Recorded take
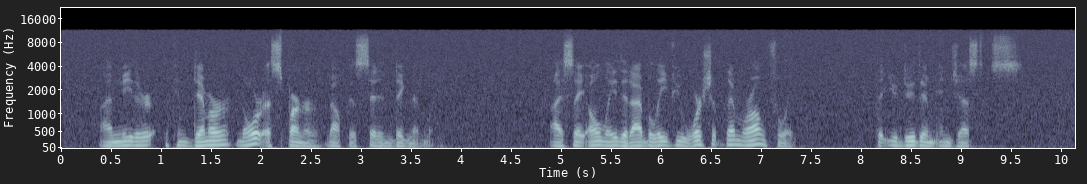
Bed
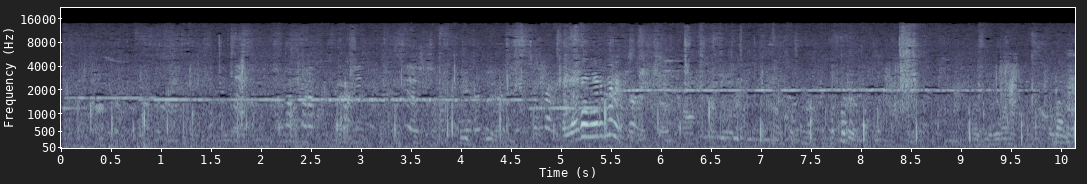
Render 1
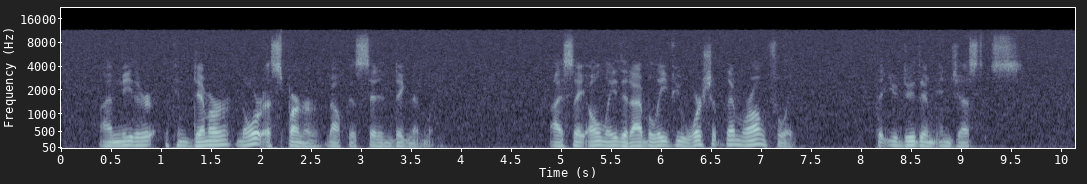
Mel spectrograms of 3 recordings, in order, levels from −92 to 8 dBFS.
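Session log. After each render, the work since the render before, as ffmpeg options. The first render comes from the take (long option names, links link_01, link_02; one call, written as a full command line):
ffmpeg -i in.wav -af "afftdn=noise_reduction=6:noise_floor=-39" out.wav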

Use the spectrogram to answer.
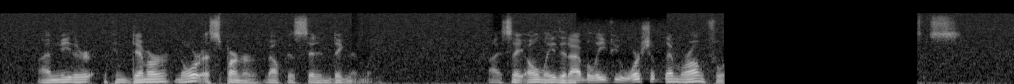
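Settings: ffmpeg -i in.wav -filter_complex "[0:a]asettb=1/sr,asplit=3[link_01][link_02][link_03];[link_01]atrim=end=3.514[link_04];[link_02]atrim=start=3.51:end=5.07,asetpts=PTS-STARTPTS,afade=type=in:duration=0.004:curve=qsin,afade=type=out:start_time=1.556:duration=0.004:curve=qsin,acompressor=threshold=-30dB:ratio=3:attack=3.2:release=140:knee=1:detection=peak[link_05];[link_03]atrim=start=5.066[link_06];[link_04][link_05]acrossfade=duration=0.004:curve1=hsin:curve2=qsin[link_07];[link_07][link_06]acrossfade=duration=0.004:curve1=qsin:curve2=hsin,asettb=1/sr,asplit=3[link_08][link_09][link_10];[link_08]atrim=end=5.764[link_11];[link_09]atrim=start=5.76:end=6.67,asetpts=PTS-STARTPTS,afade=type=in:duration=0.004:curve=qsin,afade=type=out:start_time=0.906:duration=0.004:curve=qsin,highpass=220,equalizer=frequency=260:width_type=q:width=4:gain=6,equalizer=frequency=550:width_type=q:width=4:gain=3,equalizer=frequency=1400:width_type=q:width=4:gain=-10,lowpass=frequency=6900:width=0.5412,lowpass=frequency=6900:width=1.3066[link_12];[link_10]atrim=start=6.666[link_13];[link_11][link_12]acrossfade=duration=0.004:curve1=hsin:curve2=qsin[link_14];[link_14][link_13]acrossfade=duration=0.004:curve1=qsin:curve2=hsin,asplit=3[link_15][link_16][link_17];[link_15]atrim=end=7.24,asetpts=PTS-STARTPTS,afade=type=out:start_time=7.236:duration=0.004:curve=hsin[link_18];[link_16]atrim=start=7.24:end=9.17,asetpts=PTS-STARTPTS,volume=0[link_19];[link_17]atrim=start=9.17,asetpts=PTS-STARTPTS,afade=type=in:duration=0.004:curve=hsin[link_20];[link_18][link_19][link_20]concat=n=3:v=0:a=1" out.wav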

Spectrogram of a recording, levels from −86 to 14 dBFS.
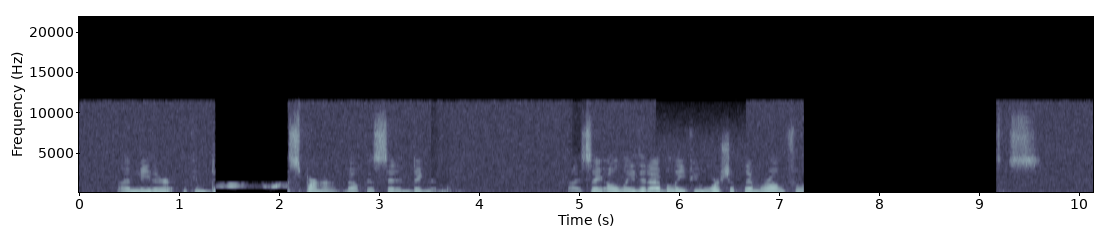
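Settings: ffmpeg -i in.wav -filter_complex "[0:a]asettb=1/sr,asplit=3[link_01][link_02][link_03];[link_01]atrim=end=1.354[link_04];[link_02]atrim=start=1.35:end=2.09,asetpts=PTS-STARTPTS,afade=type=in:duration=0.004:curve=qsin,afade=type=out:start_time=0.736:duration=0.004:curve=qsin,asuperpass=centerf=890:order=20:qfactor=2.8[link_05];[link_03]atrim=start=2.086[link_06];[link_04][link_05]acrossfade=duration=0.004:curve1=hsin:curve2=qsin[link_07];[link_07][link_06]acrossfade=duration=0.004:curve1=qsin:curve2=hsin" out.wav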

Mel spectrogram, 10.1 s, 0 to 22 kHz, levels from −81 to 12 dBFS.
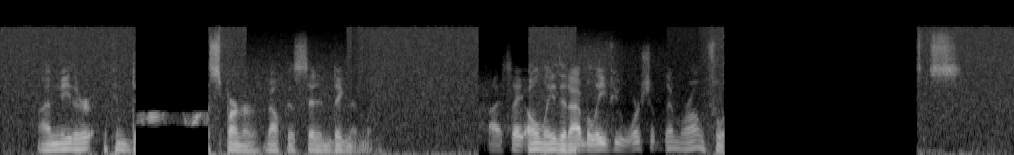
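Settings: ffmpeg -i in.wav -filter_complex "[0:a]asettb=1/sr,asplit=3[link_01][link_02][link_03];[link_01]atrim=end=2.464[link_04];[link_02]atrim=start=2.46:end=3.47,asetpts=PTS-STARTPTS,afade=type=in:duration=0.004:curve=qsin,afade=type=out:start_time=1.006:duration=0.004:curve=qsin,lowpass=3500[link_05];[link_03]atrim=start=3.466[link_06];[link_04][link_05]acrossfade=duration=0.004:curve1=hsin:curve2=qsin[link_07];[link_07][link_06]acrossfade=duration=0.004:curve1=qsin:curve2=hsin,asettb=1/sr,asplit=3[link_08][link_09][link_10];[link_08]atrim=end=4.784[link_11];[link_09]atrim=start=4.78:end=5.29,asetpts=PTS-STARTPTS,afade=type=in:duration=0.004:curve=qsin,afade=type=out:start_time=0.506:duration=0.004:curve=qsin,highpass=frequency=150:width=0.5412,highpass=frequency=150:width=1.3066,equalizer=frequency=150:width_type=q:width=4:gain=-10,equalizer=frequency=220:width_type=q:width=4:gain=-8,equalizer=frequency=600:width_type=q:width=4:gain=7,equalizer=frequency=1700:width_type=q:width=4:gain=-10,lowpass=frequency=2300:width=0.5412,lowpass=frequency=2300:width=1.3066[link_12];[link_10]atrim=start=5.286[link_13];[link_11][link_12]acrossfade=duration=0.004:curve1=hsin:curve2=qsin[link_14];[link_14][link_13]acrossfade=duration=0.004:curve1=qsin:curve2=hsin,asplit=3[link_15][link_16][link_17];[link_15]atrim=end=6.25,asetpts=PTS-STARTPTS,afade=type=out:start_time=6.06:duration=0.19:silence=0.251189[link_18];[link_16]atrim=start=6.25:end=6.97,asetpts=PTS-STARTPTS,volume=-12dB[link_19];[link_17]atrim=start=6.97,asetpts=PTS-STARTPTS,afade=type=in:duration=0.19:silence=0.251189[link_20];[link_18][link_19][link_20]concat=n=3:v=0:a=1" out.wav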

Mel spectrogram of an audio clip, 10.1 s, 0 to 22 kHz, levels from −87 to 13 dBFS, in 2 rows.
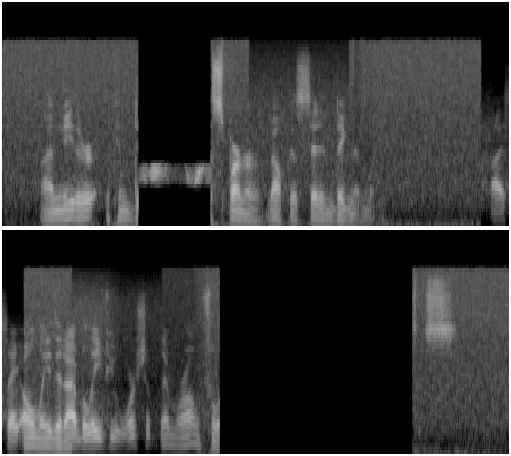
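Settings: ffmpeg -i in.wav -af "bass=frequency=250:gain=-15,treble=frequency=4000:gain=5" out.wav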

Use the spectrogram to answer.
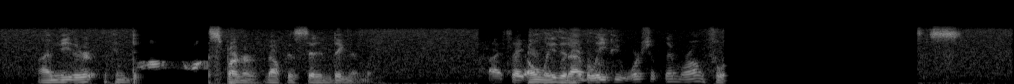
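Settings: ffmpeg -i in.wav -af "aresample=11025,asoftclip=type=tanh:threshold=-18.5dB,aresample=44100,flanger=delay=7.7:depth=9.7:regen=-51:speed=0.4:shape=sinusoidal" out.wav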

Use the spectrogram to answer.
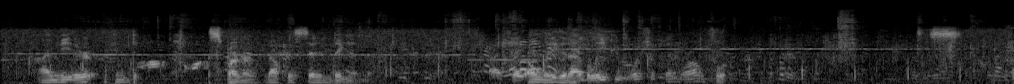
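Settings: ffmpeg -i in.wav -i bed.wav -filter_complex "[1:a]volume=-17.5dB[link_01];[0:a][link_01]amix=inputs=2:normalize=0" out.wav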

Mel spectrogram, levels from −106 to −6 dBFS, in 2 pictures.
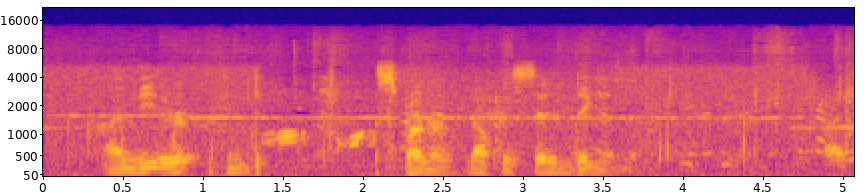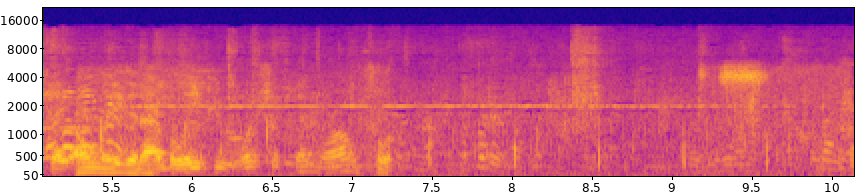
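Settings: ffmpeg -i in.wav -af "volume=11.5dB" out.wav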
